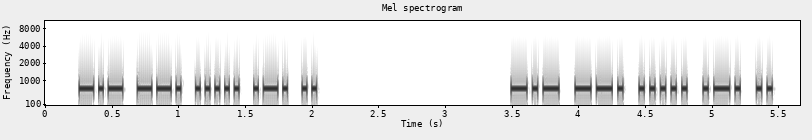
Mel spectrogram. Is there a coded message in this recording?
Yes: Morse code from 0.3 to 5.5 s, heard as a keyed tone, about 31 wpm, 700 Hz. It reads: KG5RI KG5RI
